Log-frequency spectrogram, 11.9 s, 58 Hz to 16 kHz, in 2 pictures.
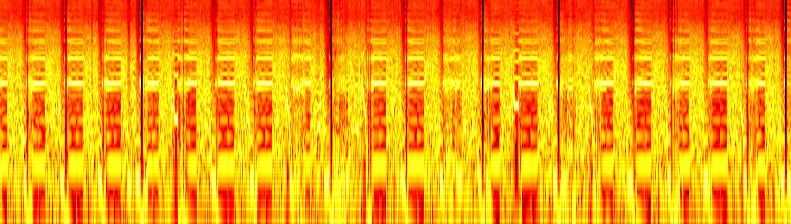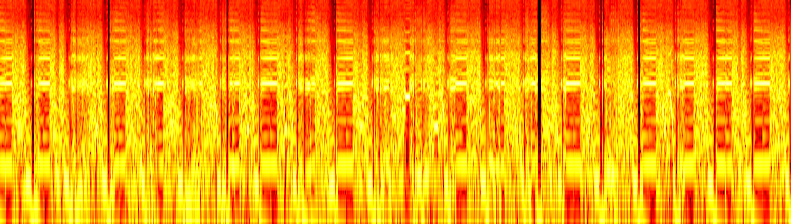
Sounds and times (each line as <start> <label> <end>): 0.0 Glitch Beat 11.8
